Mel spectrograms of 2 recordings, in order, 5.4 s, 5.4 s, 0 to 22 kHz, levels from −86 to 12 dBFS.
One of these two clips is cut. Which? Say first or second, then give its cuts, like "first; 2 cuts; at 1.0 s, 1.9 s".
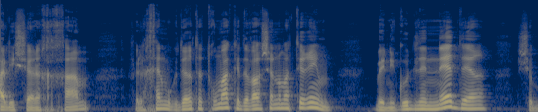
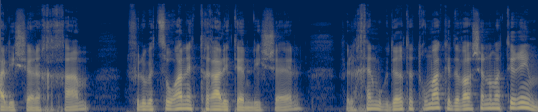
first; 1 cut; at 1.2 s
